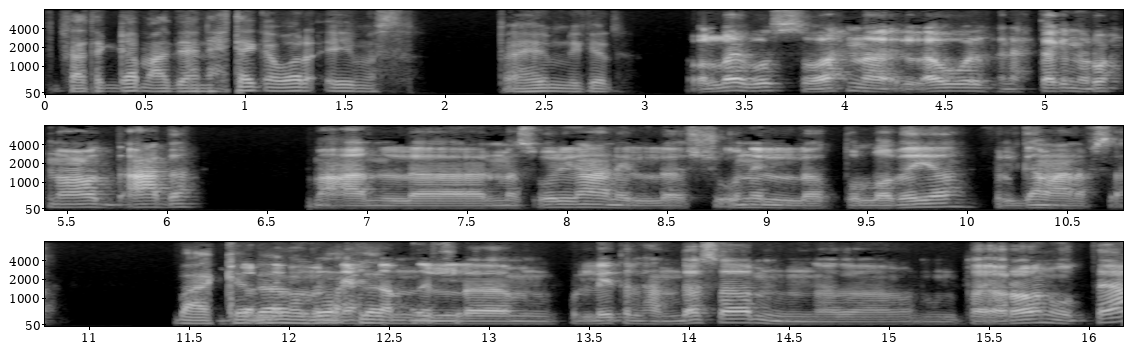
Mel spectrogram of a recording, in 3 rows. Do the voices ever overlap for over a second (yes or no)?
yes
